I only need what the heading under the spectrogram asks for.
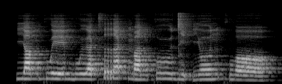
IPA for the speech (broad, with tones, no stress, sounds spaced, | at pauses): j a˧ m k w eː˧ m w ɯ˧ a̯ kʰ r a˥˩ k̚ m a˧ n k uː˧ d i˨˩ ʔ j oː˦˥ n kʰ w ɔː˧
